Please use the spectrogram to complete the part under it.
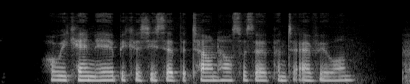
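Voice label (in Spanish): Voice Acting, Spanish, female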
